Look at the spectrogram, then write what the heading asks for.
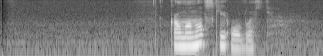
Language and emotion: Russian, neutral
